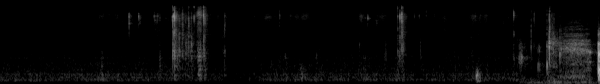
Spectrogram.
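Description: A lip liner pencil is drawn across the lips close to the microphone, giving a few short, soft clicks and scratchy rustles between quiet stretches.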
